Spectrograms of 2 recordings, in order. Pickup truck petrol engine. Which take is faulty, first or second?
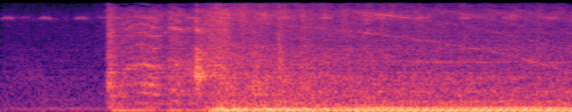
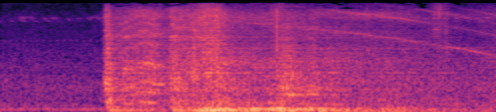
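second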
